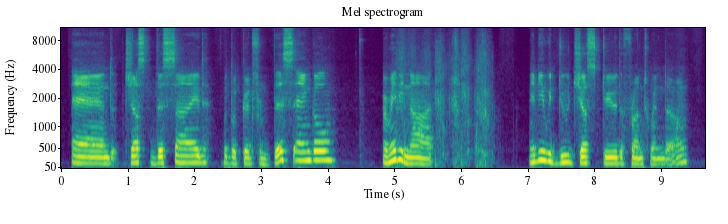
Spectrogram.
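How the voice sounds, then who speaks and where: Spoken with a non-native accent at a very slow pace, the relaxed voice leaves long, frequent pauses. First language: not English. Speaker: gaming streamer. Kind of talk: casual live stream commentary. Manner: relaxed, chill.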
